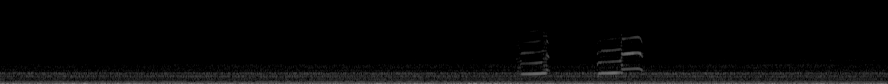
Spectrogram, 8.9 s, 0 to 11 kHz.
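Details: An eagle at the Southwest Florida nest, 1 December 2020, gives two brief, thin, high chittering calls about a second apart over a steady low rumble of wind and background hum.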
